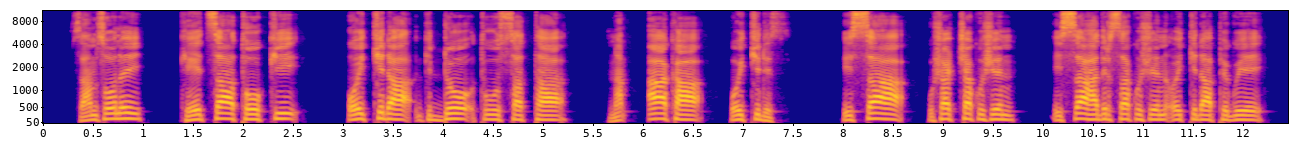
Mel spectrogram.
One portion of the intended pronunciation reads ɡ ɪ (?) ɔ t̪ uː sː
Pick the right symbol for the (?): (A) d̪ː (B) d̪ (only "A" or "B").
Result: A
